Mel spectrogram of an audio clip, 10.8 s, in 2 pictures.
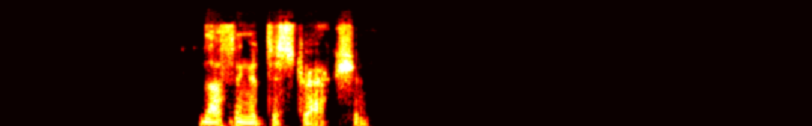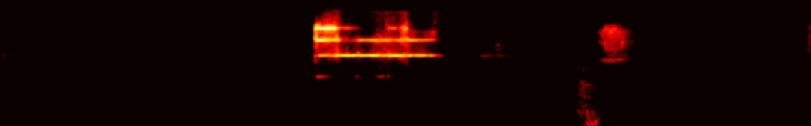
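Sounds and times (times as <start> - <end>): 
speech: 1.3 - 2.6
meditation bell ringing: 7.5 - 8.4
faint chime: 7.5 - 8.8.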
